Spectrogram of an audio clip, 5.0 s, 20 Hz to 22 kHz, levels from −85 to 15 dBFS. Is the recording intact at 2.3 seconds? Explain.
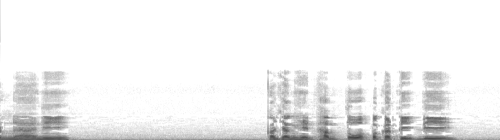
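No. HE-AAC compression, likely the cause, runs through the whole clip, including 2.3 s. The treble is rebuilt from copied lower bands rather than coded, so s sounds come out gritty and lispy, with nothing above 11 kHz. The heavy damage fits a bitrate near 12 kbps.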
